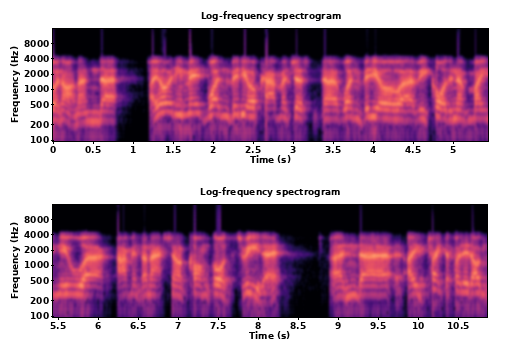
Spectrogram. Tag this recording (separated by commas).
Speech, Radio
